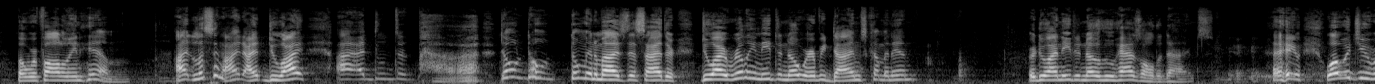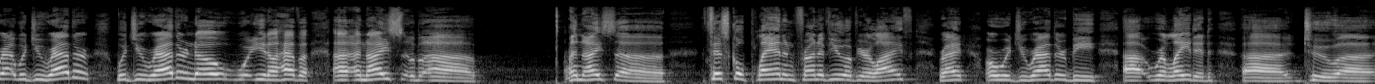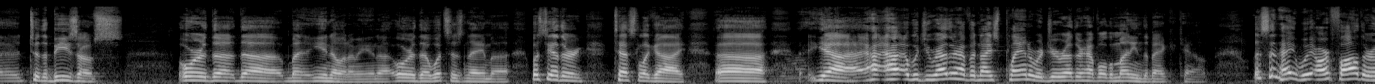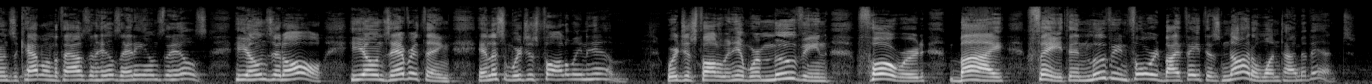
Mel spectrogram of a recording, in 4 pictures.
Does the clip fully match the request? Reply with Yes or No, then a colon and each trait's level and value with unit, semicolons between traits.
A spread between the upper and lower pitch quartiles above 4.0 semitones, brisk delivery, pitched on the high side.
No: average, 5.3 semitones; average, 190 wpm; high, 200 Hz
